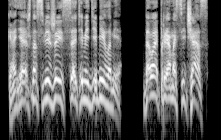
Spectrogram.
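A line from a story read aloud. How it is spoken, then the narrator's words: Roared. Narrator (Russian): взревел командующий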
